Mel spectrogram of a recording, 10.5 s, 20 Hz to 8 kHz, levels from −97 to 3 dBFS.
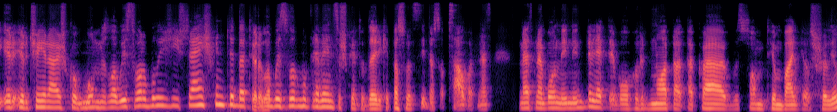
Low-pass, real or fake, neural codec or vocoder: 7.2 kHz; fake; codec, 16 kHz, 0.5 kbps, X-Codec, HuBERT features, trained on LibriSpeech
